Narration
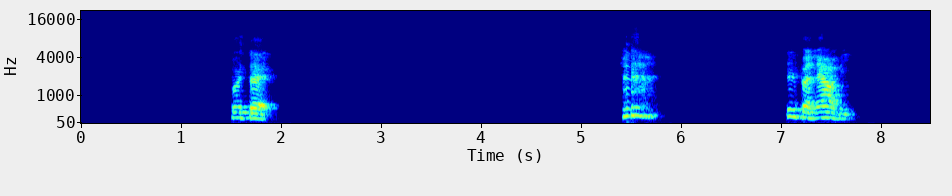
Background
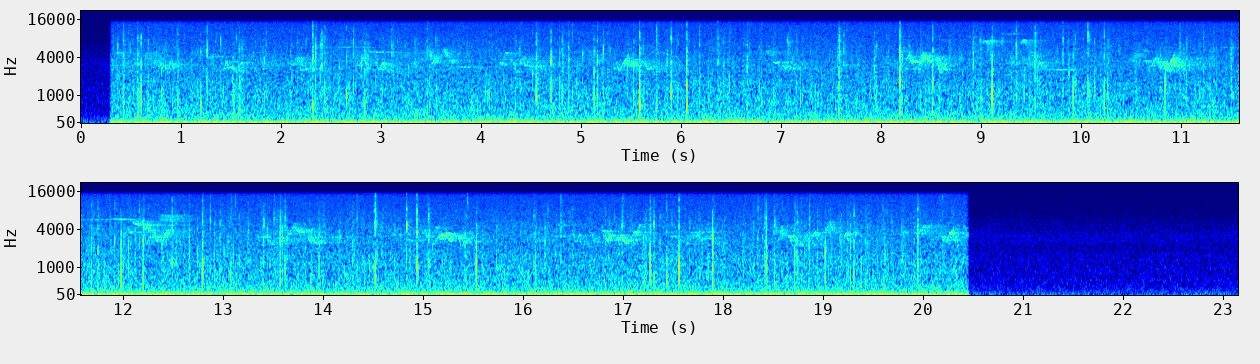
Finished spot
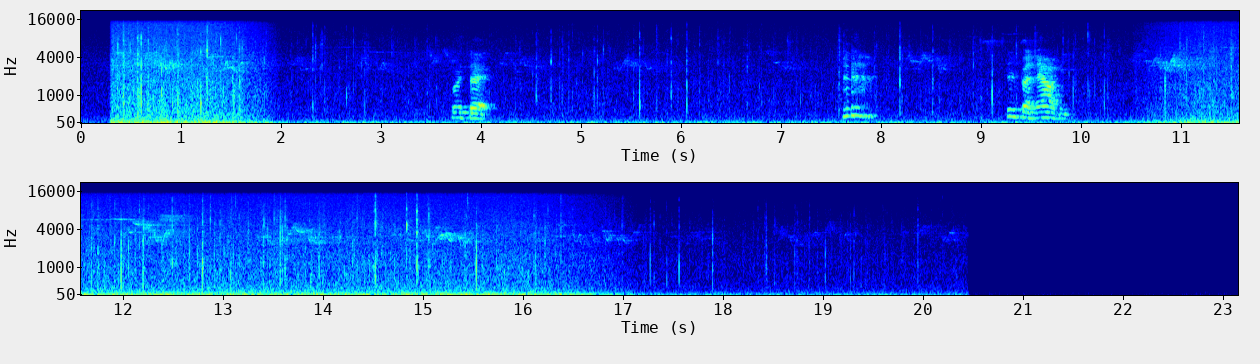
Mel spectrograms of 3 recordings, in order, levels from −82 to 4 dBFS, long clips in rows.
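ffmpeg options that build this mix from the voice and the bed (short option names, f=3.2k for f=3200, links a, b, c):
-filter_complex "[0:a]adelay=2200,volume=-4.5dB[a];[1:a]volume=12dB,afade=t=out:st=1.29:d=0.72:silence=0.125893,afade=t=in:st=10.5:d=0.72:silence=0.223872,afade=t=out:st=15.95:d=1.23:silence=0.158489[b];[a][b]amix=inputs=2:normalize=0"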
